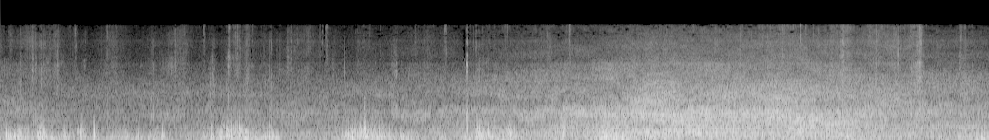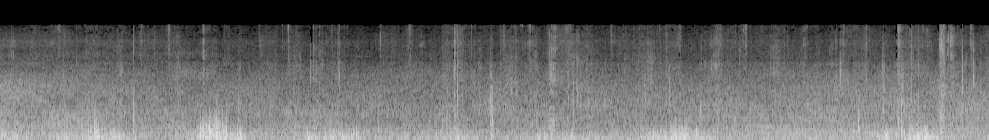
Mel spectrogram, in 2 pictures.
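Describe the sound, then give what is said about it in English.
Footsteps of an old man walking by, soft, slow and regular thuds repeating many times, with a broad rushing swell of background noise building and fading in the middle. “Hold on, someone's walking by. Some old man is walking.”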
